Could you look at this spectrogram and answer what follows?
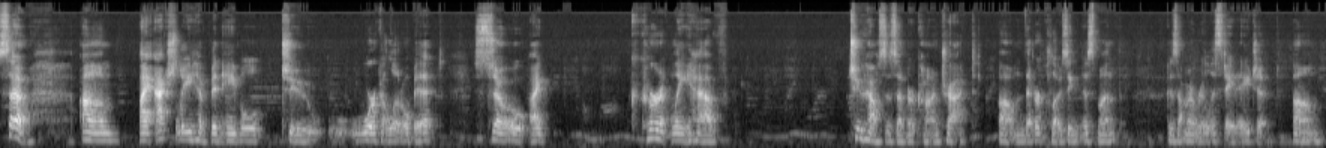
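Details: Hypokinetic dysarthria in an adult woman with Parkinson's disease and essential tremor, who says her voice is affected and she is tremoring as her medication wears off.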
